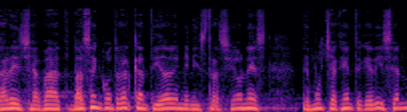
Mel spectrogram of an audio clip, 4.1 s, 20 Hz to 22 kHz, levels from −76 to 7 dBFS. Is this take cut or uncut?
uncut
